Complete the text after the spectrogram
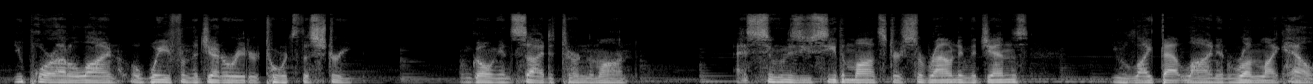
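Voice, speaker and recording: A man uses a put-on character voice with a very deep, low pitch, speaking at a moderate pace with monotone, flat intonation and long, frequent pauses. Clear music plays in the background. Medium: audio drama. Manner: earnest, decisive.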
